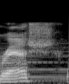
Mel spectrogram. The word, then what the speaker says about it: Rasch: I am Tom Rasch, last name is spelled R-A-S-C-H, calling from Rapid City, South Dakota.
